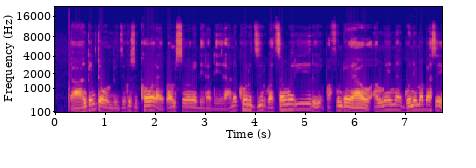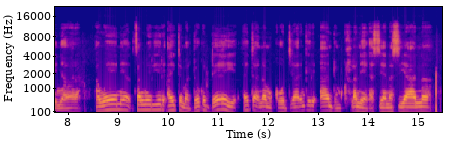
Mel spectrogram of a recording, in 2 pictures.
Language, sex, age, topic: Ndau, male, 18-24, education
